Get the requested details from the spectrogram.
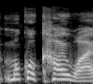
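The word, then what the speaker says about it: moko kauae: But let's start with me getting my pronunciation right, which is and those listening, moko. Yep, moko. Yeah, moko kauai.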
